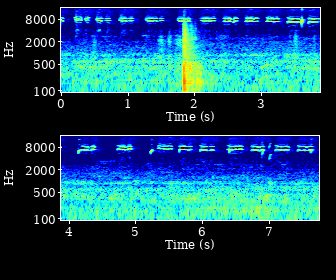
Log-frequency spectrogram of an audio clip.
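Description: Small birds chirp rapidly and steadily in the bushes close by.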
